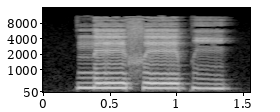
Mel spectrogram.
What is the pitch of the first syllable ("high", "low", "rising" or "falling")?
low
